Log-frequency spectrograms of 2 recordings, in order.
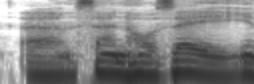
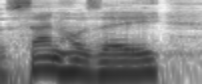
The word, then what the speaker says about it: San Jose: like Las Vegas and San Jose, because in Spain you don't pronounce the J's, it's Jose as opposed to Jose or Jose. So San Jose, Las Vegas, California, San Francisco, Nevada, those are Spanish names.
